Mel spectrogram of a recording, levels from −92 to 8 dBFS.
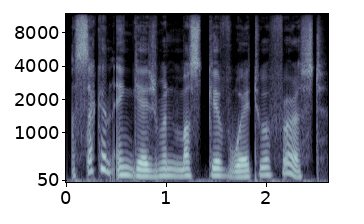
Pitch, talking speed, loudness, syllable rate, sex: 145 Hz, 205 wpm, -21 LUFS, 5.2 syllables/s, male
